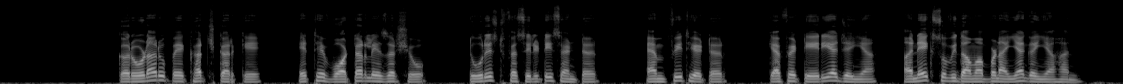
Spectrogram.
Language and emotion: Punjabi, neutral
